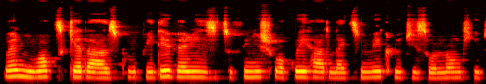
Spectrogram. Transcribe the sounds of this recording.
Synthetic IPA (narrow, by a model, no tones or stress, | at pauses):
wɛ̃nwiwɔk̚tʰu̥ɡ̥ɛðəazkubidevɛɹiizitʰufĩniʃwɔkweɦadlaɪk̚tʰumekʰɹid͡ʒizɔlɔ̃ŋɡhit͡ʃ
